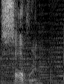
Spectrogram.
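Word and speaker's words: Sovran: They're celebrating the return of their sovereign, which sounds like sovereign, but is spelled in the subtitles S-O-V-R-A-N.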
